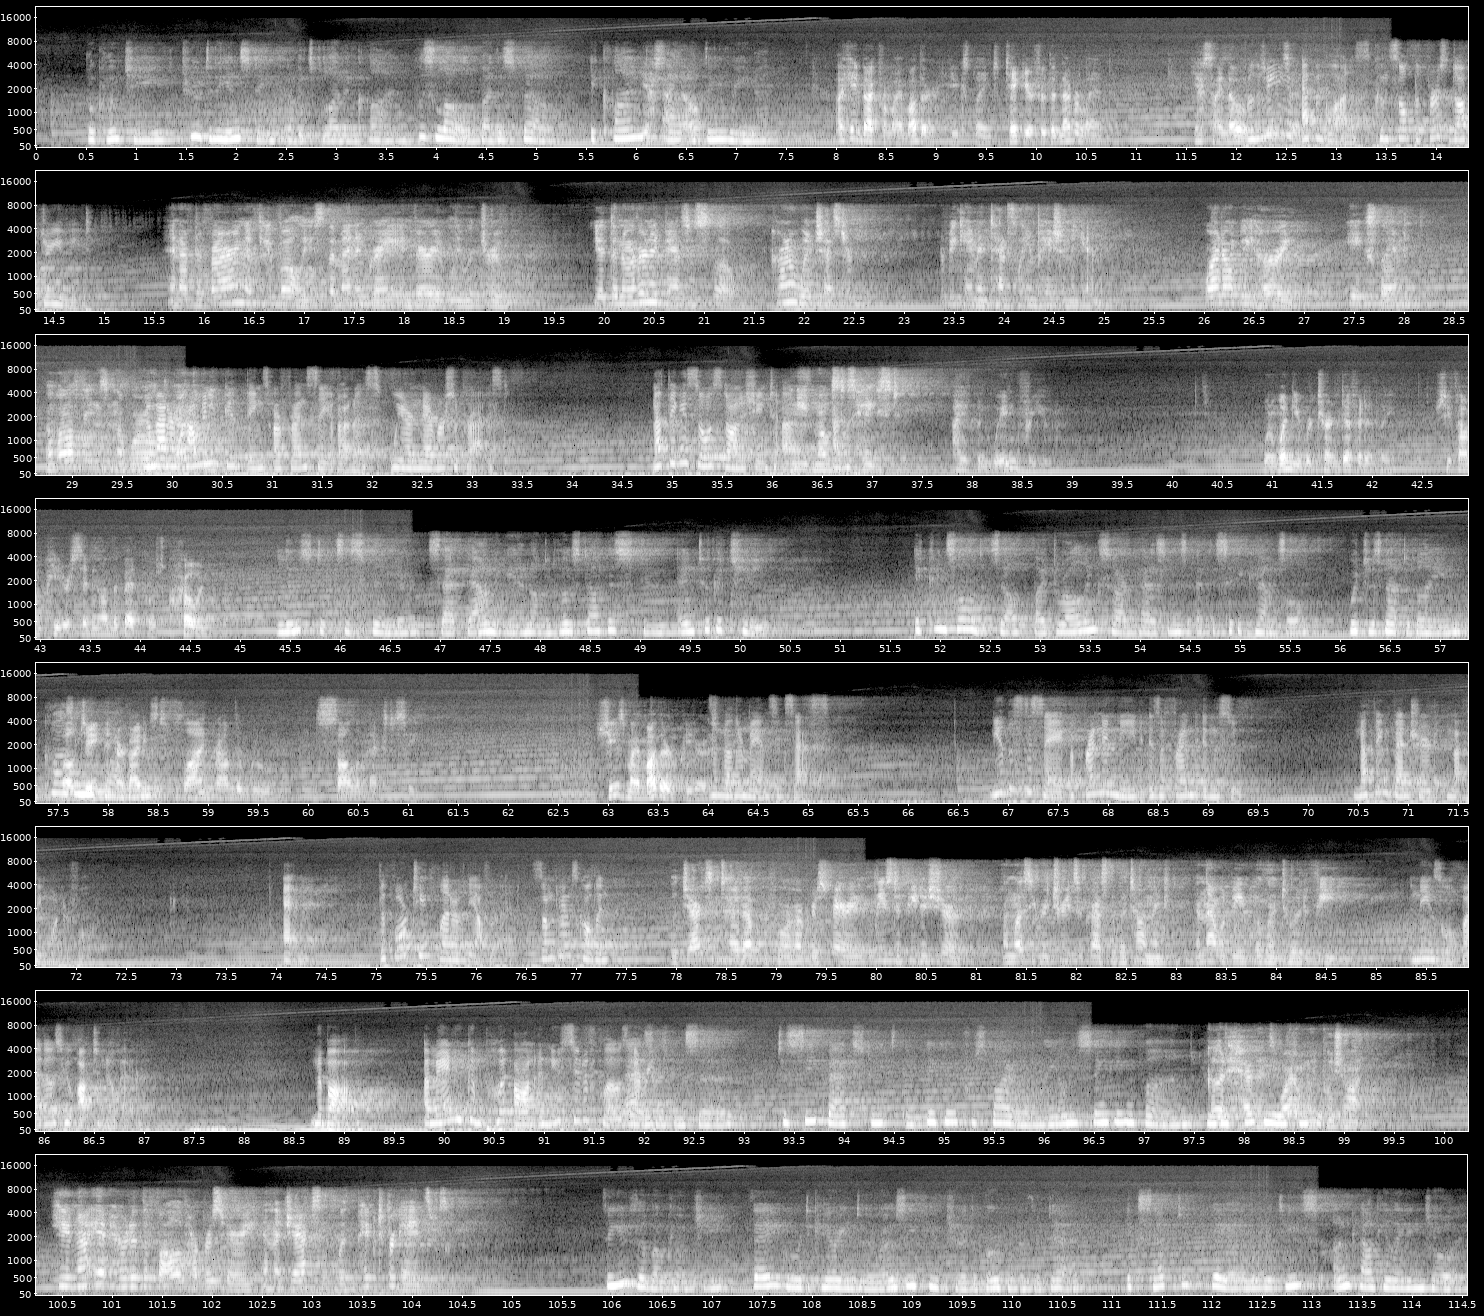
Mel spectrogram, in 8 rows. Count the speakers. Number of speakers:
four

